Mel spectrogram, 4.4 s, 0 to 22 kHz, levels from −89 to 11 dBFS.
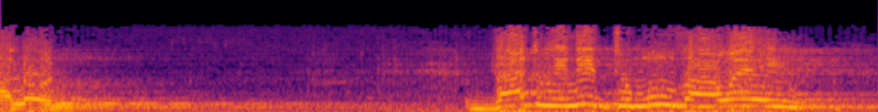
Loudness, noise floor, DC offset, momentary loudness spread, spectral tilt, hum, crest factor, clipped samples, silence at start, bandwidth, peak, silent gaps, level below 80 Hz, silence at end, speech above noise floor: -10 LUFS; -30 dBFS; under 0.1%; 22 LU; -5 dB/octave; none; 10 dB; under 0.1%; 0 s; 8.8 kHz; 0 dBFS; none; -26 dBFS; 0 s; 21 dB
